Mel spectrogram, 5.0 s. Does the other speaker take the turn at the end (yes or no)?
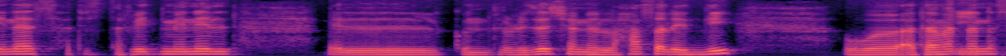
no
